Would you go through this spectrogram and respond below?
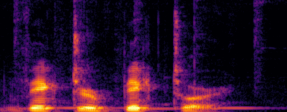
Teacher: you might also hear the V be pronounced as b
